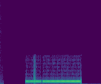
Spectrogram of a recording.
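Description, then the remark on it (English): A telephone ringing tone on an outgoing call to the New South Wales Education Standards Authority (NESA): one steady, low electronic purr lasting about a second with a brief break partway through, heard clearly on its own with no voices. “It seems that everyone who rings up NESA and everyone who answers their phone also must comply.”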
